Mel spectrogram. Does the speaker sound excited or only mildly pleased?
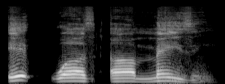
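excited. It is said with strong excitement. The sound was truly outstanding. "oh my goodness"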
